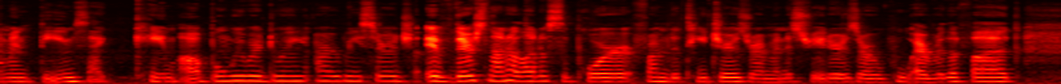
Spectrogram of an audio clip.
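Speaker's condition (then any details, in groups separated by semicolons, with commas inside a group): No condition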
